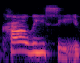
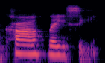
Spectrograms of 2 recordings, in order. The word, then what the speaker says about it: khaleesi: The pronunciation of ka-li-si was changed from ka-le-si.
